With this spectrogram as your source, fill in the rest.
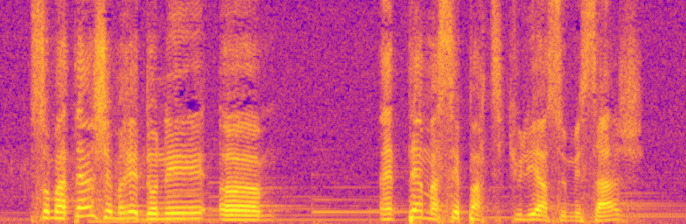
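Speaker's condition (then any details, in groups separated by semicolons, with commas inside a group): No condition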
